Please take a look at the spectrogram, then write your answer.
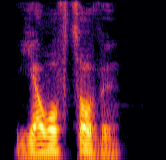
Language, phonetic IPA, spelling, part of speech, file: Polish, [ˌjawɔfˈt͡sɔvɨ], jałowcowy, adjective, Pl-jałowcowy.ogg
